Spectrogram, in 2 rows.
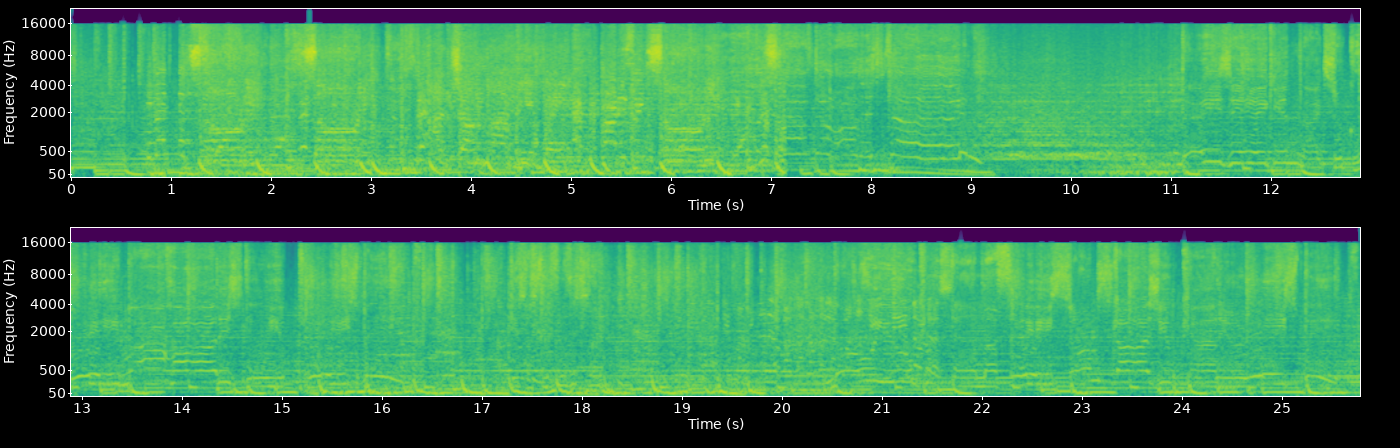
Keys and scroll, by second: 7.2 Page_Down.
